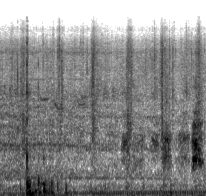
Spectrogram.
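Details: Labrador Retriever out on a morning forest walk gives one short, low, harsh bark near the start, followed by rustling, footsteps and faint bird chirps in the background.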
